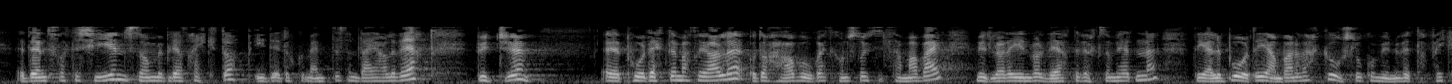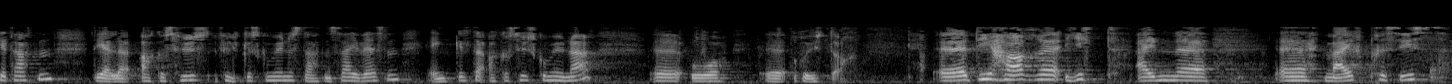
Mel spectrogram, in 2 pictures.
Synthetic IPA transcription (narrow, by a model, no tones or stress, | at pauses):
d̪ɛnst̪ʁɑt̪ɛʃiːənsɔmblɪːʁt̪ʰʁɛkːt̪ɔpːɪd̪ɛd̪ʊkʉmɛnt̪əsɔmd̪æɪhɑʁlɛʋeːʁt̪bʏd̪jə | pʰɔd̪ɛt̪ːəmɑt̪əʁɪɑːləʔɔd̪ɛʁɦɑʁʋuːʁəɛt̪kʰɔnst̪ɾʉk̚t̪ʰiːft̪sɑmɑʁbæɪmɪd̪ləʁd̪æɪɪnʋɔlʋeːʁt̪əʋɪʁksɔmheːt̪nəd̪̥ɛjɛlːəboːd̪əjæʁnbɑːnəʋæʁkəʊslʊkʰʊmʉːnəʋeːt̪ʰfɪkɛt̪ʰɑːt̪n̩d̪̥ɛjɛlːə̰ʁɑkəʁshʉːsfʏlkəskʰʊmʉːnəst̪ɑːt̪n̩sʋæɪʋeːsn̩ʔɛ̰ŋkəlt̪ə̰ʔɑkəʁshʉːskʰʊmʉːnə | ɔ | ʁʉːt̪ʰə̰ʁ | d̪ɪɦɑʁjɪt̪ːæɪn | mæɪʁpʰʁɛsiːs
